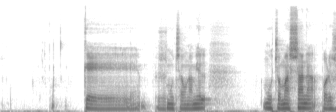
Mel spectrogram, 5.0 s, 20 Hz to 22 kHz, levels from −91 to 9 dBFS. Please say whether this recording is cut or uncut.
cut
